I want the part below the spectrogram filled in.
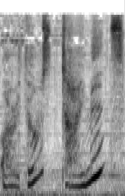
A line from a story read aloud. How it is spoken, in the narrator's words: gasped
